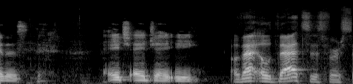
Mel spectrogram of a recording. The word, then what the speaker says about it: Haje: Haje.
